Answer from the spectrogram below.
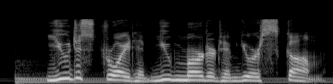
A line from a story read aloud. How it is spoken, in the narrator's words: he once shouted in Parliament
